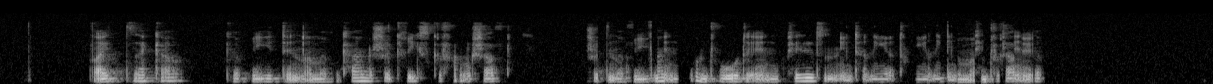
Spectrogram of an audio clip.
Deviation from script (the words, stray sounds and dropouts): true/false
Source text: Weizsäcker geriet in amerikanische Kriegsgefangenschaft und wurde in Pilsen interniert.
true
